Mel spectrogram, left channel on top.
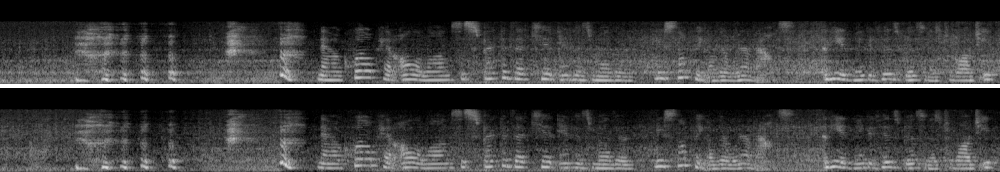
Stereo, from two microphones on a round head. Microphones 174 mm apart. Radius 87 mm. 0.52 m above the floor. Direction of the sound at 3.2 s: Centre (ahead or behind).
